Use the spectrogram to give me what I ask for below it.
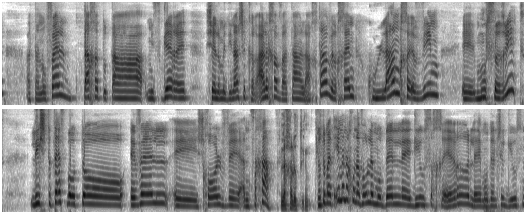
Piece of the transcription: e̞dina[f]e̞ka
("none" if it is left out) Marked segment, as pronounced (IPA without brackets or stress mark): ʃ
